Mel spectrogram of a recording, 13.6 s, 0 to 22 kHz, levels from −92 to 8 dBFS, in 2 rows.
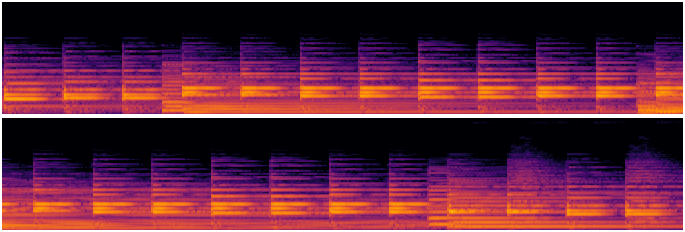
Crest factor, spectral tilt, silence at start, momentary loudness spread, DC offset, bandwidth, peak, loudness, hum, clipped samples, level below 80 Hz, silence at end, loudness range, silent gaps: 16 dB; -10.5 dB/octave; 0 s; 5 LU; under 0.1%; 5 kHz; -2 dBFS; -18 LUFS; none; under 0.1%; -44 dBFS; 0 s; 1 LU; none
